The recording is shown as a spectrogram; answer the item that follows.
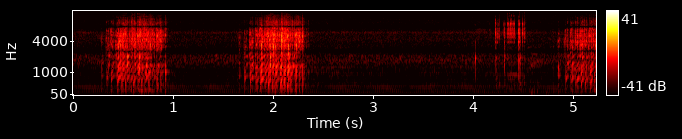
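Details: Female Persian fallow deer in estrus at Hai-Bar Carmel, Israel, recorded 29 August 2019: four harsh, broadband, rasping bursts, the first two loud and under a second long, then two shorter ones, over a steady low hum.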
